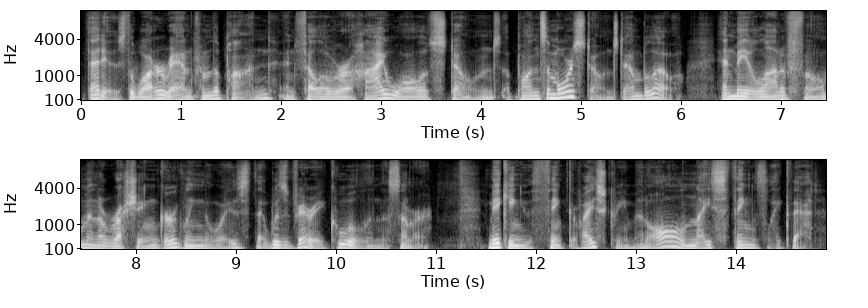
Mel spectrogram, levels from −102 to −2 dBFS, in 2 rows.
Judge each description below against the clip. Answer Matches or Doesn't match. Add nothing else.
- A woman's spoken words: Doesn't match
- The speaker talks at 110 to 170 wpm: Doesn't match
